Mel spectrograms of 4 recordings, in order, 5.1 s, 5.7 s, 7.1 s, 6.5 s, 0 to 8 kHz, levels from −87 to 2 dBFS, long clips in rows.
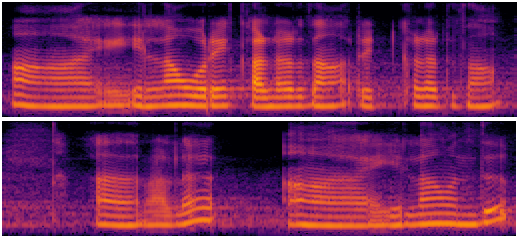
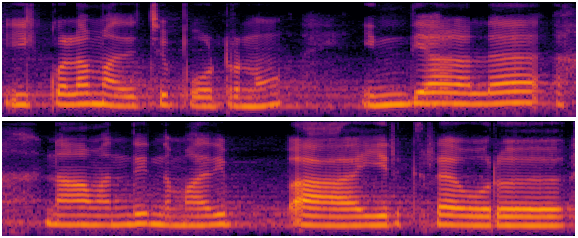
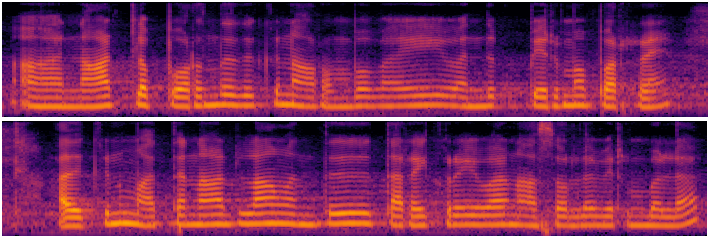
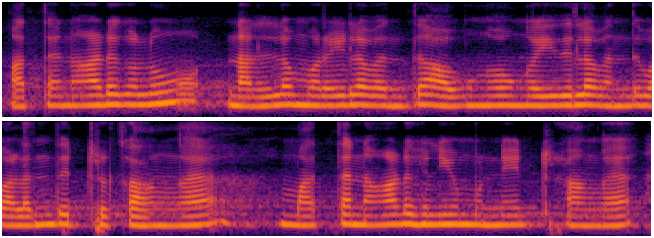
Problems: continuous background conversations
